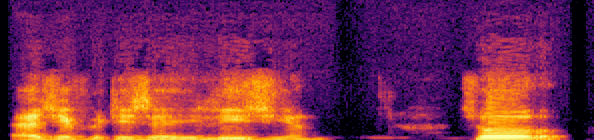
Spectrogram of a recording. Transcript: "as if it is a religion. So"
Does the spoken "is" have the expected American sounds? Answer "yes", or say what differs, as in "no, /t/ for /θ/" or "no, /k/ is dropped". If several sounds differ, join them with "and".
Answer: yes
